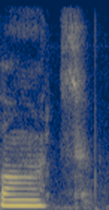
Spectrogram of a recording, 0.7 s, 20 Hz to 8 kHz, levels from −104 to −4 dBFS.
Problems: background sounds at intervals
